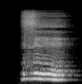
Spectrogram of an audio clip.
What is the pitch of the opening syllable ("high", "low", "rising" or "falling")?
low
